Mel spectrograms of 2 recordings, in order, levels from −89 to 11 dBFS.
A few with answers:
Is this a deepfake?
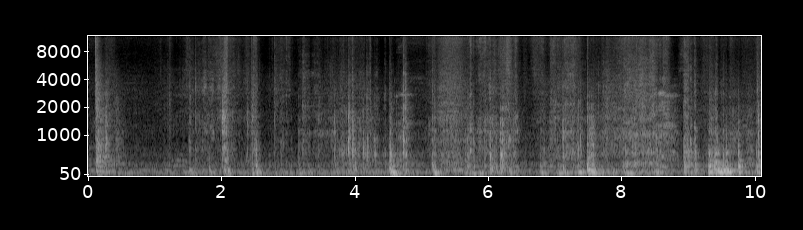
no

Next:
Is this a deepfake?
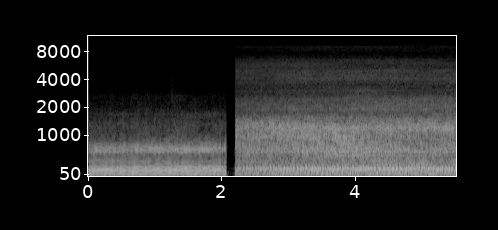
yes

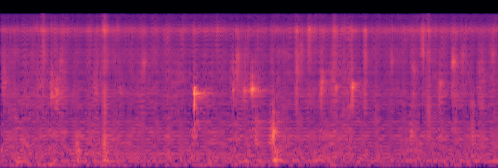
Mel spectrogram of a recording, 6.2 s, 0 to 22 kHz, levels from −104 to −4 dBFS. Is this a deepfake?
yes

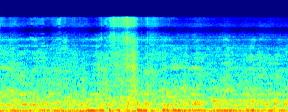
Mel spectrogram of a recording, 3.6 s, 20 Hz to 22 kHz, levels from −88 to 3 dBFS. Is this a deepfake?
yes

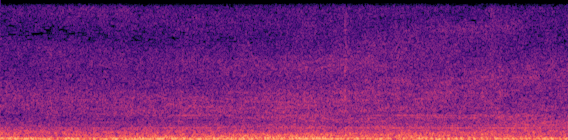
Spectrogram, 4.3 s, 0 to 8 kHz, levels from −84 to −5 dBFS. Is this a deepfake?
no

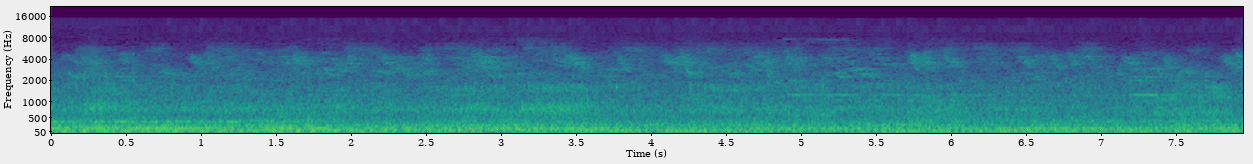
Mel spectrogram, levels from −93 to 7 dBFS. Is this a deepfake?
no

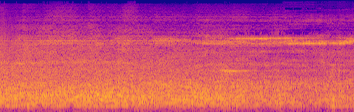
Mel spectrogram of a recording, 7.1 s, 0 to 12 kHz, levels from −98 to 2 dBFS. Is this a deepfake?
yes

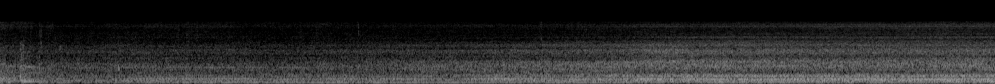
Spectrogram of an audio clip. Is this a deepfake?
no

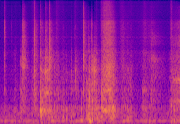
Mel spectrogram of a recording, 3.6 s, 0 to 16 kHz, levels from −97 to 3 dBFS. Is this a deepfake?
yes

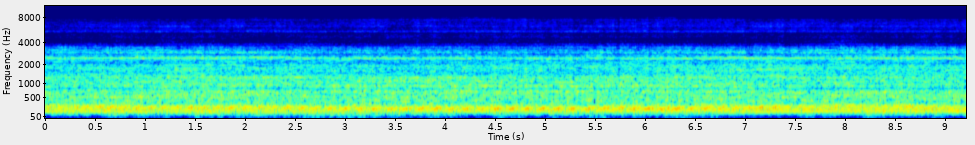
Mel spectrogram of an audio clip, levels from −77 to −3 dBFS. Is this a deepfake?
yes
